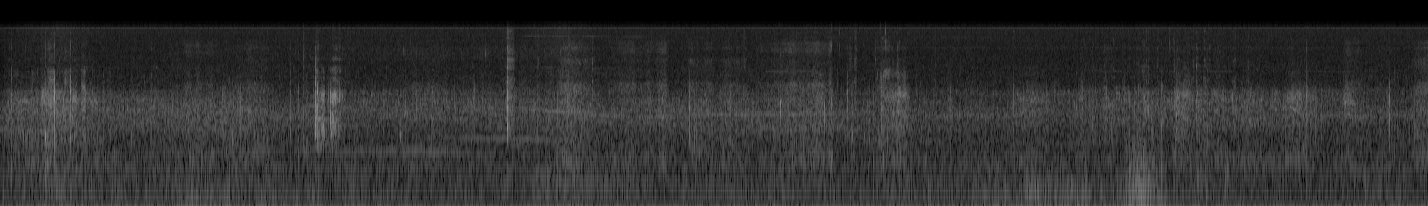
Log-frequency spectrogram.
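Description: A small aircraft drones faintly high overhead.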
